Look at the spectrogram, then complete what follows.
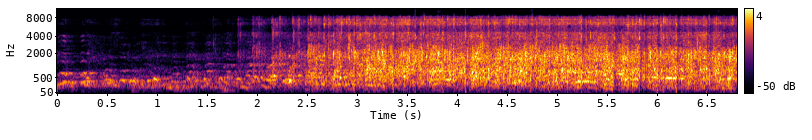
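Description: Theatre audience applauding: voices for the first couple of seconds, then clapping breaks out about two seconds in and holds loud and steady.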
